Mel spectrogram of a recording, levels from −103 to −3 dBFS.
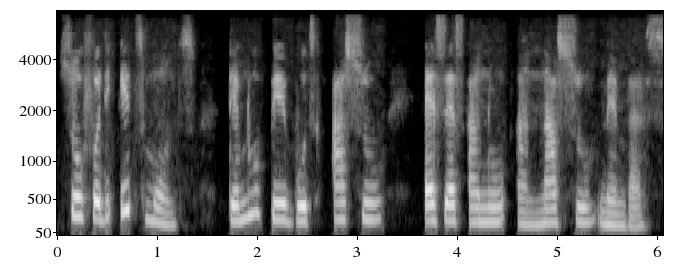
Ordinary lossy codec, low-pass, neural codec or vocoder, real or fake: MP3, 64 kbps; 7.2 kHz; none; real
